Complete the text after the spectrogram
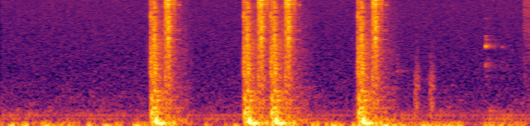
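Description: Menu buttons click softly a few times.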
